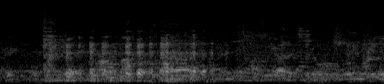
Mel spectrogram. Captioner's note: laughing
